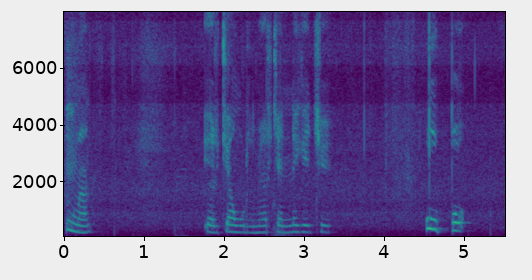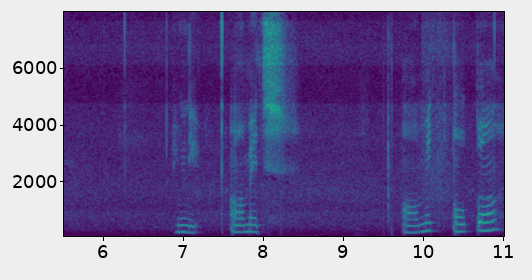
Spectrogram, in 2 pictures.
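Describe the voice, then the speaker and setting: A woman's voice: on the high side, steady tone, slow pace, pauses often, dark tone, husky. A woman giving casual play-by-play commentary on her own football video game match, firing off player names in short bursts and grumbling when plays go wrong. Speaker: gaming channel host. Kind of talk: casual live gameplay commentary.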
